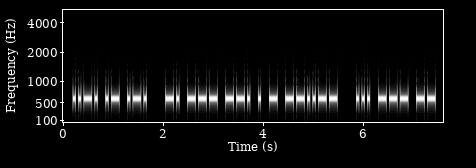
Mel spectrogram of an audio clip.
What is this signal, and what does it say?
Morse code, heard as a keyed tone, about 22 wpm, 600 Hz. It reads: FAR NOGET, SOM
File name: Ferie QRS 22wpm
